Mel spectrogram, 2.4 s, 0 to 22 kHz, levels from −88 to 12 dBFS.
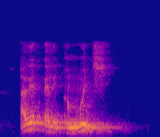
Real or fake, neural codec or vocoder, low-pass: fake; codec, 16 kHz, 2 kbps, FunCodec, trained on Chinese and English, 25 frames a second; 7.2 kHz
